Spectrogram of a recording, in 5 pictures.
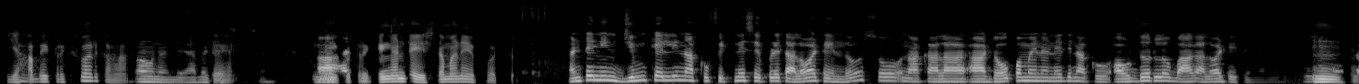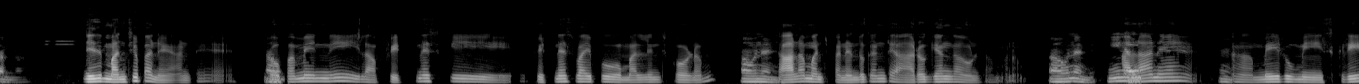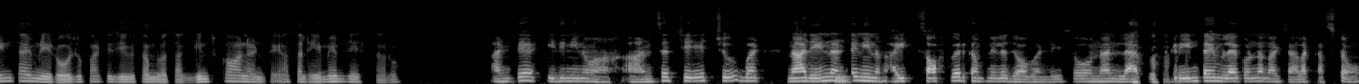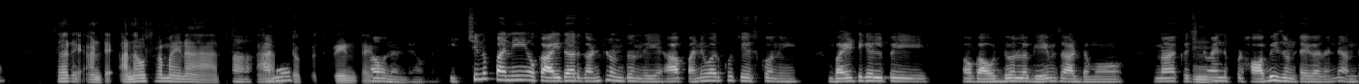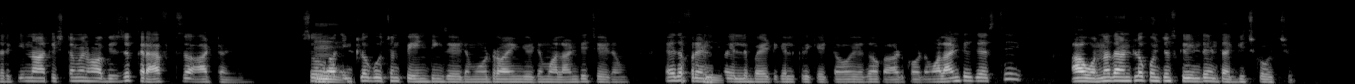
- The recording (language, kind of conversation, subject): Telugu, podcast, స్మార్ట్‌ఫోన్ లేకుండా మీరు ఒక రోజు ఎలా గడుపుతారు?
- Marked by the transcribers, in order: in English: "ట్రెక్స్"; static; in English: "ట్రెక్స్"; in English: "ట్రెక్కింగ్"; distorted speech; other background noise; in English: "జిమ్‌కెళ్ళి"; in English: "ఫిట్నెస్"; in English: "సో"; in English: "డోపోమైన్"; in English: "ఔట్‌డోర్"; horn; in English: "డొపమీన్‌ని"; in English: "ఫిట్నెస్‌కి, ఫిట్నెస్"; in English: "స్క్రీన్ టైమ్‌ని"; in English: "ఆన్సర్"; in English: "బట్"; in English: "సాఫ్ట్‌వేర్ కంపెనీలో జాబ్"; in English: "సో"; chuckle; in English: "స్క్రీన్ టైమ్"; in English: "యాప్స్, యాప్స్"; in English: "స్క్రీన్ టైమ్"; in English: "ఔట్‌డోర్‌లో గేమ్స్"; in English: "క్రాఫ్ట్స్ ఆర్ట్"; in English: "సో"; in English: "పెయింటింగ్స్"; in English: "ఫ్రెండ్స్‌తో"; in English: "స్క్రీన్ టైమ్"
